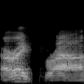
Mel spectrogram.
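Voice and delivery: put-on, sarcastic, mocking tone on brah. Showing how the word brah gets said to make fun of it: mocking sarcastic "brah". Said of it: "it's in a sarcastic".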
